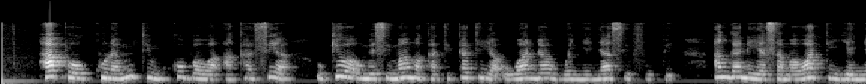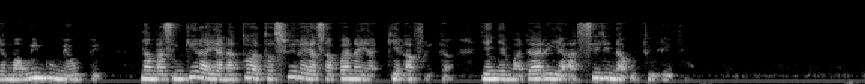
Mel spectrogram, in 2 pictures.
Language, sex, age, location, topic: Swahili, female, 36-49, Nairobi, government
